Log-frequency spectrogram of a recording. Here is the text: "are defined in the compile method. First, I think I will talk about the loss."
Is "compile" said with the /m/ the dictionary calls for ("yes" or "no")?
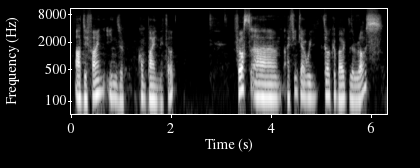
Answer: yes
